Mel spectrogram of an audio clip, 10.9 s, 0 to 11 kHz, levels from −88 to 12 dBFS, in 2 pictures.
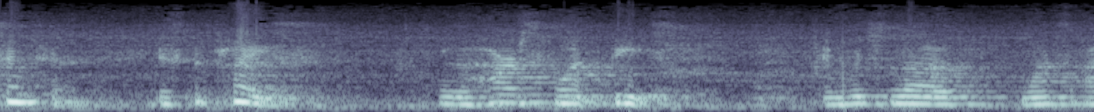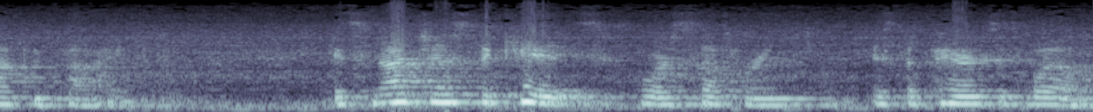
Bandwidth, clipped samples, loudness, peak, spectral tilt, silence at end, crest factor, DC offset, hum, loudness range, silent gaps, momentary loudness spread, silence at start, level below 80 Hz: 8.6 kHz; 0.8%; -13 LUFS; 0 dBFS; -7.5 dB/octave; 0 s; 14 dB; under 0.1%; none; 3 LU; none; 18 LU; 0 s; -42 dBFS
